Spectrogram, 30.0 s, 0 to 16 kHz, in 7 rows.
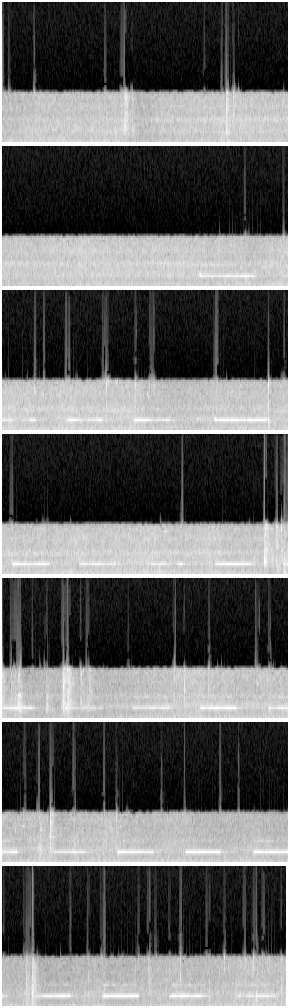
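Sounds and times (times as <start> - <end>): diesel engine running: 0.0 - 30.0
travel alarm beeping: 7.2 - 11.2, 11.8 - 17.7, 18.5 - 29.9.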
